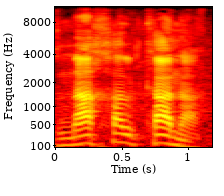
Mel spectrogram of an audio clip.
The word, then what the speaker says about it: Nachal Kana: translation says wadi kana which is the arabic pronunciation or the arabic translation of in the the hebrew bible the original it says nachalkana and where again we are in the book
